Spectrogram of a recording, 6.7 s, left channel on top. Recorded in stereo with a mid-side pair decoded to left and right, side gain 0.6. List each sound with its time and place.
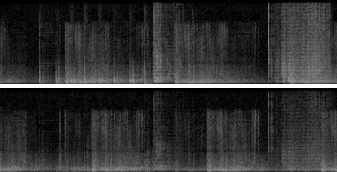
0.8 s footsteps: 60° left, 4.5 m
3.1 s a splash: 55° left, 2.5 m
